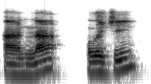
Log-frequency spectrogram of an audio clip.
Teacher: The stress is in the second one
